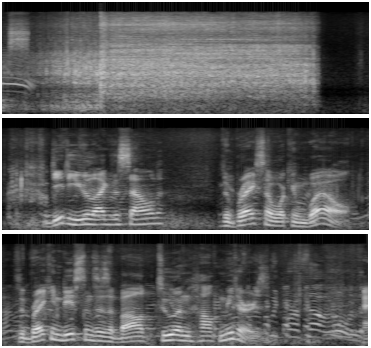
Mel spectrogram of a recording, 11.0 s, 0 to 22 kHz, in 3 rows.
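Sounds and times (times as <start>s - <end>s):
snowmobile brakes scraping on ice: 0.4s - 3.2s.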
